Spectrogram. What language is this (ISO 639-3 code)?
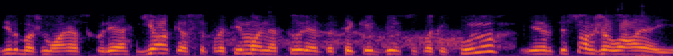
lit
